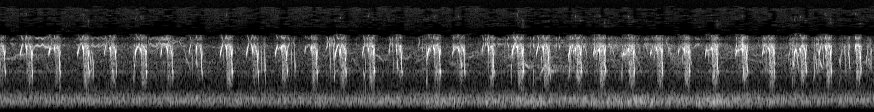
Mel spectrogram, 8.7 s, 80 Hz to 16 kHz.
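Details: Osprey at a nest during feeding, 25 June 2012 at 10:58, gives a fast run of short, sharp whistled chirps, about three or four a second, over a steady low background rumble.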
